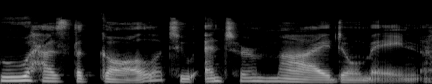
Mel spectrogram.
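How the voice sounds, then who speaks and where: Against a quiet background, a man uses a put-on character voice that is rumbling and fairly high-pitched, speaking at a very slow pace. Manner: menacing, imperious.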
